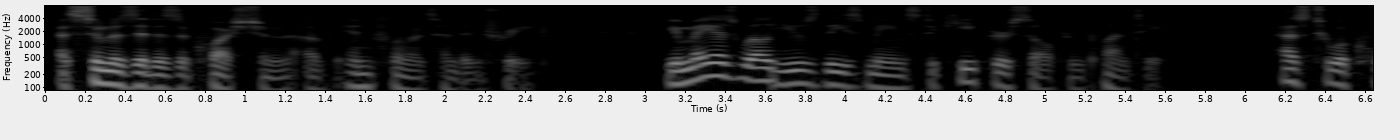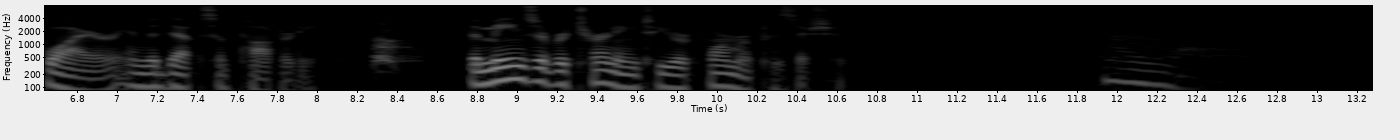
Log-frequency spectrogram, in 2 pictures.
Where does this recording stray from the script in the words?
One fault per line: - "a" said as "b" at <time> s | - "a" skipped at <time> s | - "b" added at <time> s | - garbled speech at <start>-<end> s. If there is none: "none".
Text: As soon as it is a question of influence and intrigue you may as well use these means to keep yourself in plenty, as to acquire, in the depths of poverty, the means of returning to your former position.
none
